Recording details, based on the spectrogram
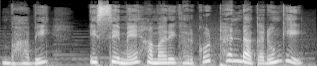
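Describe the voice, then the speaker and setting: A woman's voice: mid-range voice, expressive, unhurried, mellow, breathy edge, soft background music. A woman voicing a resourceful, respectful young Indian daughter-in-law in a Hindi cartoon story. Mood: eager.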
